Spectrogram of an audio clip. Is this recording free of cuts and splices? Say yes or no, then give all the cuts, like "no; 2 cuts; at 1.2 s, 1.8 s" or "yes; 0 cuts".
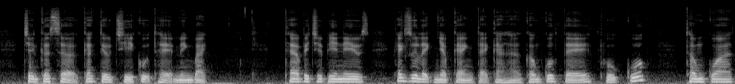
no; 1 cut; at 2.7 s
